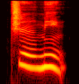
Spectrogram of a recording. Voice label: "致命", Chinese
